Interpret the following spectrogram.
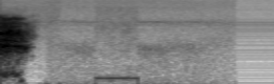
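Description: Near silence on an online call: faint hum with a weak low tone, dropping to complete silence near the end.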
